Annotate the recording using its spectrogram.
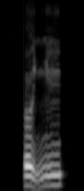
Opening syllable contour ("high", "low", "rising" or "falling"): falling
